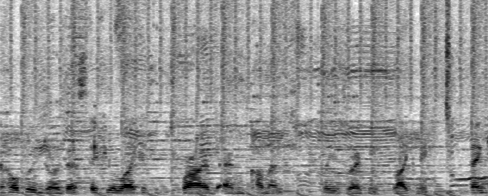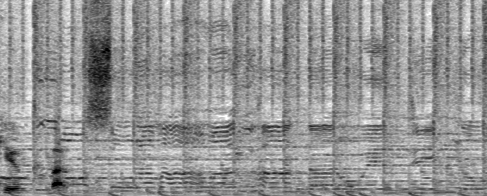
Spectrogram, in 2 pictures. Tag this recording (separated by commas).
Music, Speech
